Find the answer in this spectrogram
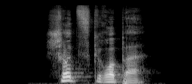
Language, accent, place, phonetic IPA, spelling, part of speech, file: German, Germany, Berlin, [ˈʃʊt͡sˌɡʁʊpə], Schutzgruppe, noun, De-Schutzgruppe.ogg
- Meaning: protecting group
